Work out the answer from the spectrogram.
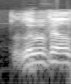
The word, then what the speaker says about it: Louisville: did mer I'm sorry I can't pronounce Louisville so it's Louisville live con is nerd louisvil louisvil so it's almost like the eyes should be on the opposite side of the V right and okay the hell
